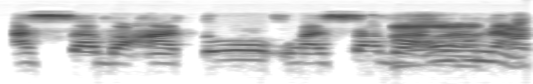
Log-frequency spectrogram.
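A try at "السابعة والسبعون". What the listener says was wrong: Asabiatu ya. Asabiatu bukan asabatu. Ini kan asabiatu ya. Nah, asabiatu wasabuna.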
